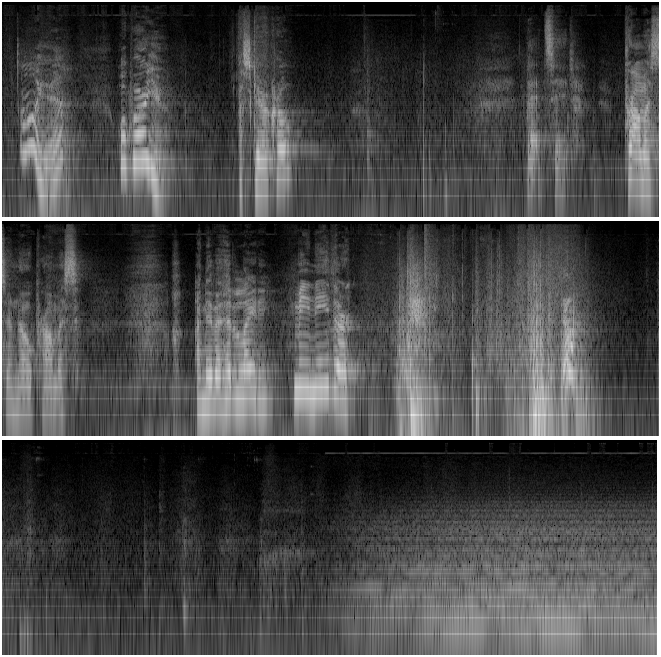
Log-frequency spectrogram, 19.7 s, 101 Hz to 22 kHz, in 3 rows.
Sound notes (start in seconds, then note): 10.5 punch thuds; 16.4 soft music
